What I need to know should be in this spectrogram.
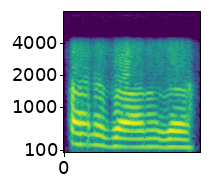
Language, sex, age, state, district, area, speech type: Kashmiri, male, 30-45, Jammu and Kashmir, Bandipora, rural, conversation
